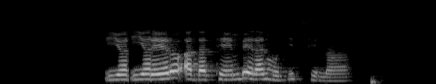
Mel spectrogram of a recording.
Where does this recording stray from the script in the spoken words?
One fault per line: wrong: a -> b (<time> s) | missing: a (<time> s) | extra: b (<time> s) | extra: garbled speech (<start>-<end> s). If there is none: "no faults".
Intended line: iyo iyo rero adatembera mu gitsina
no faults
